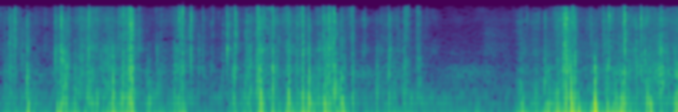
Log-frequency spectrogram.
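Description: A thin, white, textured foam wrap sheet folded around a hidden item is squeezed and crinkled with the fingertips of both hands. Dense, crisp crinkling and crackling bursts run through the clip, dip to a quieter patch around the fourth to fifth second, then swell louder again toward the end.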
